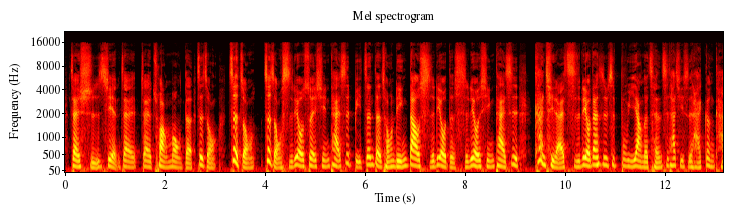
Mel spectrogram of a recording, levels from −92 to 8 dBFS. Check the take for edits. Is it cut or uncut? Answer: cut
